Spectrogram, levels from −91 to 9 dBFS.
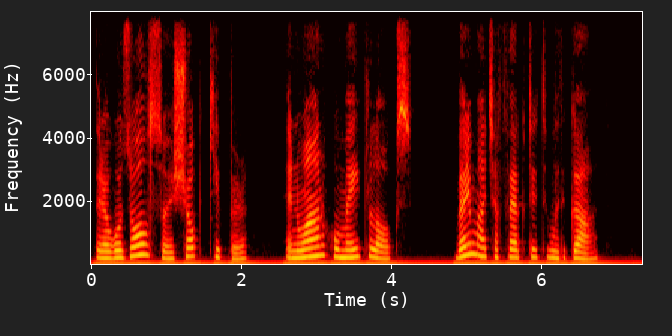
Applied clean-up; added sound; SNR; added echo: none; none; none; none.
